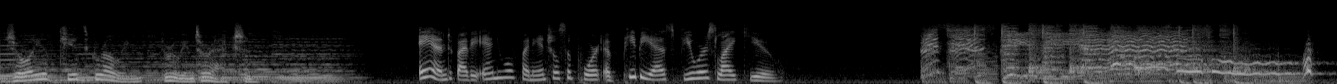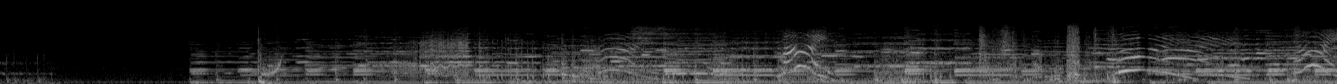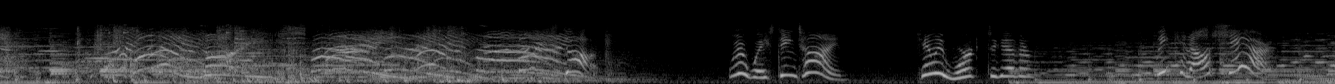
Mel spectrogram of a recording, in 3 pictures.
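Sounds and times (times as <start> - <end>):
cartoon dog yip: 13.0 - 13.3
high cartoon voices squealing: 27.6 - 32.8.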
